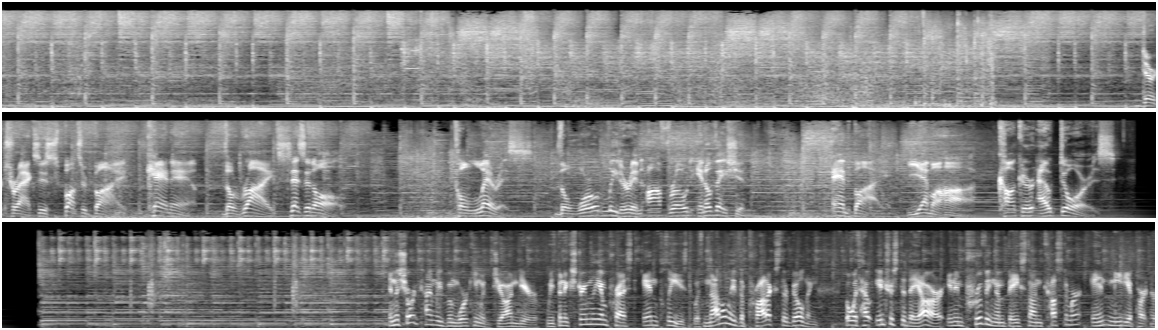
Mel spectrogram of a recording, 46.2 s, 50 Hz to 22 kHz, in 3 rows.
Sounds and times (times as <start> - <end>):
Music: 0.0 - 46.1
Speech: 15.1 - 20.0, 21.4 - 25.4, 26.4 - 30.3, 35.9 - 46.1.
